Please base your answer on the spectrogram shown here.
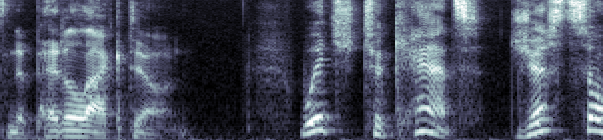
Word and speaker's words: nepetalactone: happens to create a chemical called how to pronounce nepetalactone it's nepetalactone which two cats just so happens to be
